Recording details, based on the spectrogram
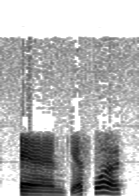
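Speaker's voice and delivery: normal talking voice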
